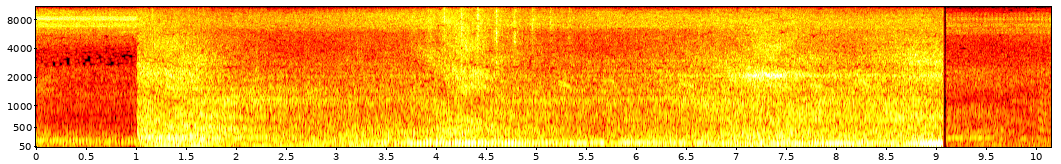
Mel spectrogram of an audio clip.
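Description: Traffic passes by on a road.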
